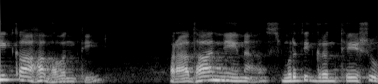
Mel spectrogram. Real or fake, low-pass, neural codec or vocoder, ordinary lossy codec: real; 7.2 kHz; none; Opus, 32 kbps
